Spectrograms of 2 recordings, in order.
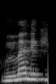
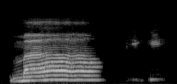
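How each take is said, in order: First: The first vowel is short and quick. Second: The first vowel is drawn out long. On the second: "dibaca panjang"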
